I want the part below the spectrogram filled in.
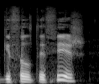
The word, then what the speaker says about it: gefilte fish: Нет, они празднуют, как надо празднуют, то есть вот они, может быть, не говорят, они, может быть, не готовят gefilte fish. Вот. Кстати, скажите, пожалуйста, gefilte fish. – Gefilte fish. – Gefilte. Слушай, вы правильно говорите.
